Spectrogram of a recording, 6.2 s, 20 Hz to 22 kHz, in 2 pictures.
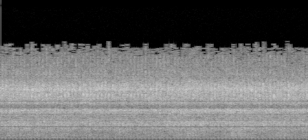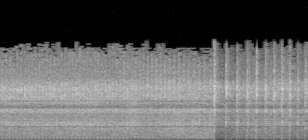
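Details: Ariens 2+2 snowblower small engine, after replacing the ignition coil on spec (it stalled after half an hour): fast, steady rattling engine note holding even for four seconds, then dies away; runs normally.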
